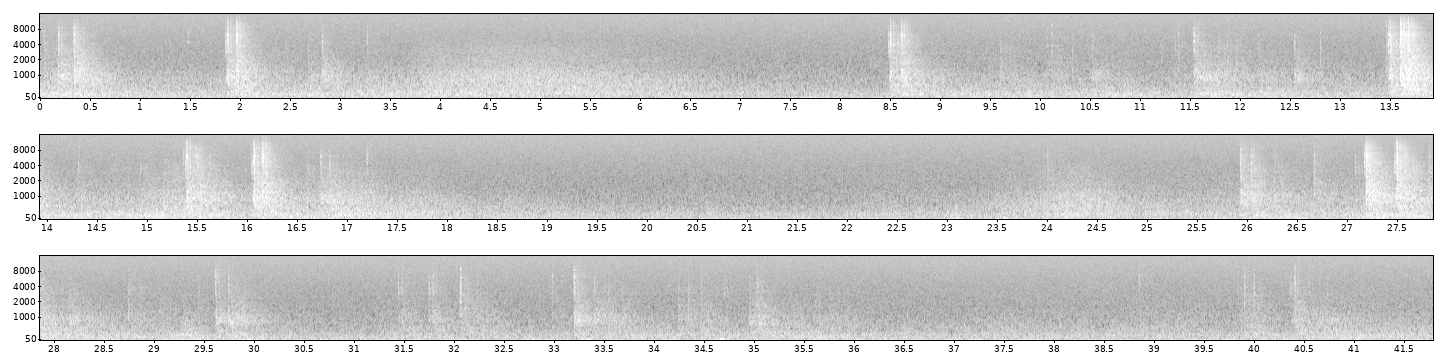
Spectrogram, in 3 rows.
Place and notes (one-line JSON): {"title": "schaprode: st. johanneskirche - the city, the country & me: saint johns church", "date": "2013-03-08 14:58:00", "description": "confessional box rattling in draft (during storm)\nthe city, the country & me: march 8, 2013", "latitude": "54.51", "longitude": "13.17", "altitude": "4", "timezone": "Europe/Berlin"}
